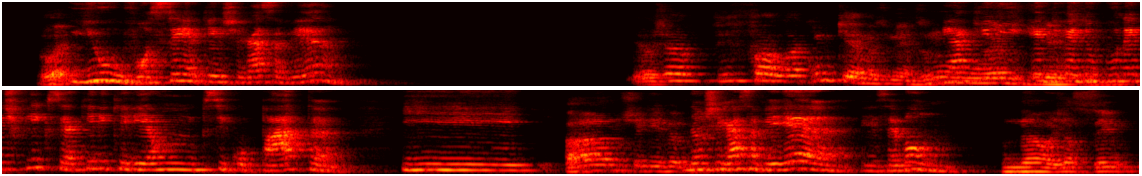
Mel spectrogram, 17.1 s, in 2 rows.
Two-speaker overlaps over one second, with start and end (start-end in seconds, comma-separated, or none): 7.0-8.3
